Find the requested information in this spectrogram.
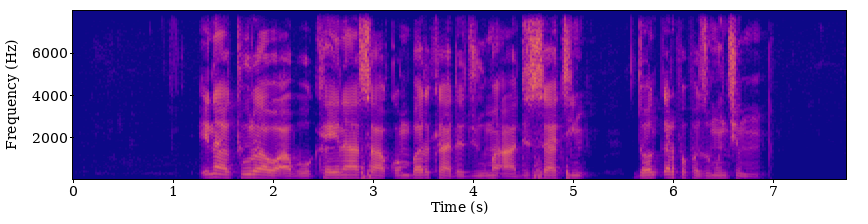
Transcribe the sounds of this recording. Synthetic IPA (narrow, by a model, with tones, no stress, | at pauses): ʔɪ˦naː˨tuː˦ɽaː˨waː˨ʔa˨boː˨kʰa˦jna˦saː˨kʷʼɔ˦mbɐ˦rkaː˨da˨d͡ʒuː˦ma˦ʔa̰ː˨dʊ˦saː˦tiː˦ | dɔ˦ŋkʼɐ˦ɽɸɐ˨ɸa˨zʊ˦mʊ˦nt͡ʃɪ˨mːu˨ʔ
